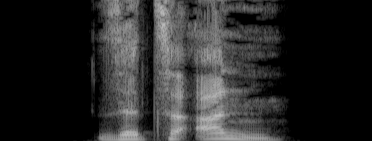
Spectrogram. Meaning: inflection of ansetzen: 1. first-person singular present 2. first/third-person singular subjunctive I 3. singular imperative
- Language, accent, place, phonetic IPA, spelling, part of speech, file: German, Germany, Berlin, [ˌzɛt͡sə ˈan], setze an, verb, De-setze an.ogg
